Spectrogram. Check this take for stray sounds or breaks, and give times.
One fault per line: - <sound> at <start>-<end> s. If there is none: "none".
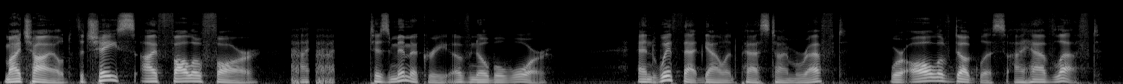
- laugh at 2.9-3.4 s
